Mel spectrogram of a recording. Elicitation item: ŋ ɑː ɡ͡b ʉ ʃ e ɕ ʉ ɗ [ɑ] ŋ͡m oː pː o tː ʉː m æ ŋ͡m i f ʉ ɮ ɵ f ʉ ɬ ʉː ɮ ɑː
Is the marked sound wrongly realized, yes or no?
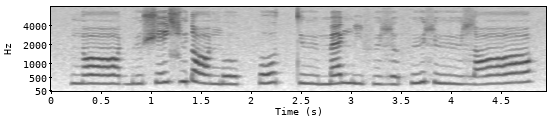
yes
